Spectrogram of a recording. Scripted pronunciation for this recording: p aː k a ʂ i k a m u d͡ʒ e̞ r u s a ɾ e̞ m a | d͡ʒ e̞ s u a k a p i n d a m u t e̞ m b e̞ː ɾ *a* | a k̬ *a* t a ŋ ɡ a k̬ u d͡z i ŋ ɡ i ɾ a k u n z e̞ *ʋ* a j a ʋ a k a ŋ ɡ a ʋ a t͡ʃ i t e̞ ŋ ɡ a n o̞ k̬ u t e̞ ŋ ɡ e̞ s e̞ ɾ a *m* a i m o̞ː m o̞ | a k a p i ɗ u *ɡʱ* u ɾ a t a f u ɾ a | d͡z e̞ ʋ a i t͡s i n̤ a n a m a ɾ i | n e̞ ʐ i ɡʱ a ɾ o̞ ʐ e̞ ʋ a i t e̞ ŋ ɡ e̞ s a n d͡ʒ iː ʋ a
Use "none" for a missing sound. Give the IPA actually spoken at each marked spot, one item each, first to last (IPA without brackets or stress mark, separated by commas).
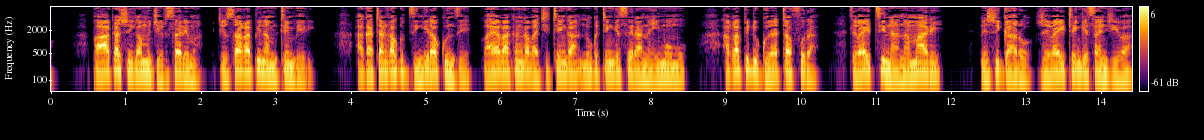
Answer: i, a, ʋ, n, ɡʱ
